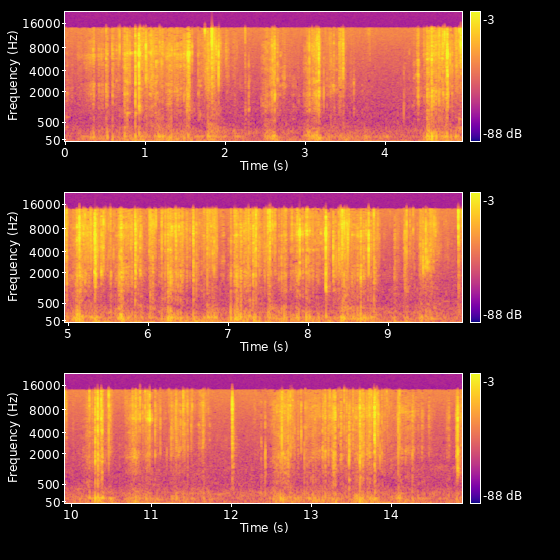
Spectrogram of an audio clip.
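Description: A hand-sized, solid cream-white bar of soap is held in the hand and scraped and carved with a metal blade, shedding flaky shavings. Quick, crisp scraping strokes come in dense clusters, with crunchy, tearing bursts that flash bright and high over a soft low body. The strokes stop dead with no ring.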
